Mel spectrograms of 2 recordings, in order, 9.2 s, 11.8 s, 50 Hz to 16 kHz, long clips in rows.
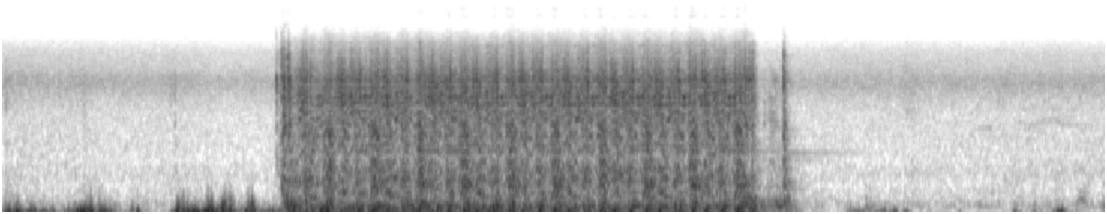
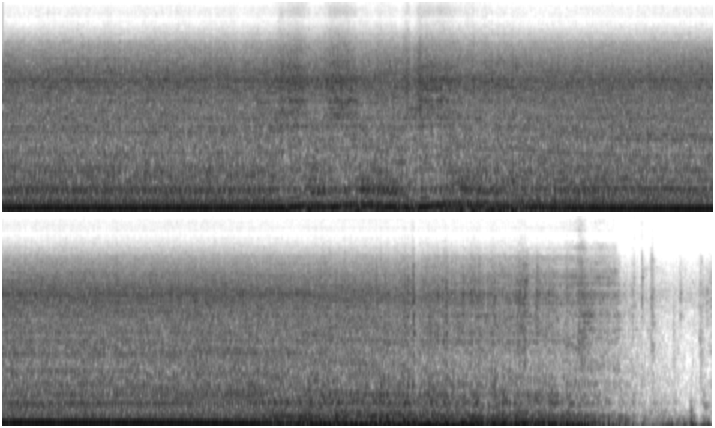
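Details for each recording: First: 1967 Chevy II Nova, sat 30 years, fuel line disconnected, something jammed in to clear flooding: starter spins the engine steadily and fast for about four seconds, never fires; crank no start, flooded. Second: 1967 Chevy II Nova, sitting 30 years, first start on bottle-fed gas, radiator leaking. It catches and runs steady and even with a firm low tone for about ten seconds, then shuts off. Normal running.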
